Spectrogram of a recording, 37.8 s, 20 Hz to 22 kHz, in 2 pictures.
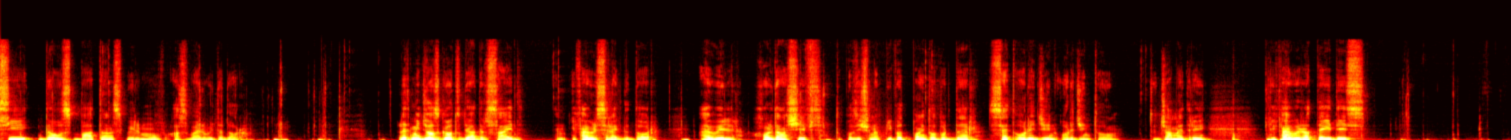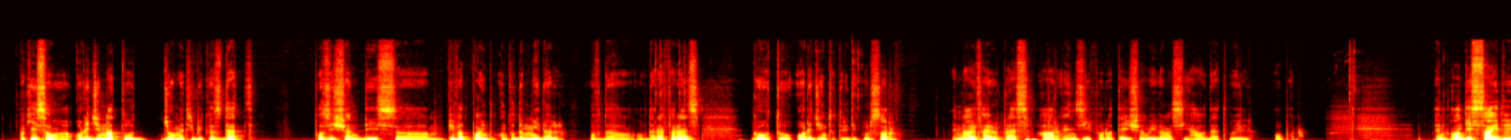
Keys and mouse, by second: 0.3-0.7 middle drag, 3.5 ctrl+z, 4.0 ctrl+z, 4.3 click, 4.8-6.5 middle drag, 6.9 click, 10.1 shift+right click, 11.7-14.4 drag, 15.8 r, 16.0 z, 17.5 Escape, 17.8-18.2 middle drag, 20.0-22.5 drag, 27.1 click, 27.5-29.9 drag, 31.1 middle click, 31.7 r, 32.0 z, 37.0-37.7 middle drag.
